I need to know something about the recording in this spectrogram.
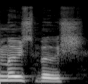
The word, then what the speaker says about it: amuse-bouche: Then we get on the screen amuse-bouche. I knew you'd know how to pronounce that.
